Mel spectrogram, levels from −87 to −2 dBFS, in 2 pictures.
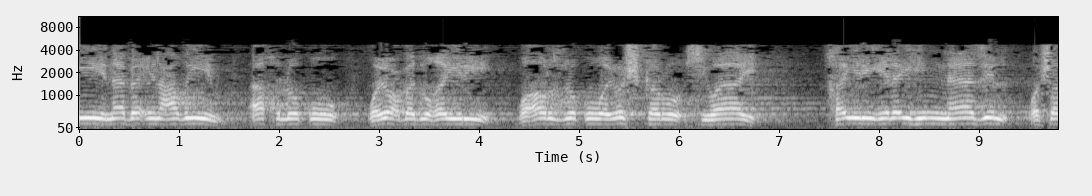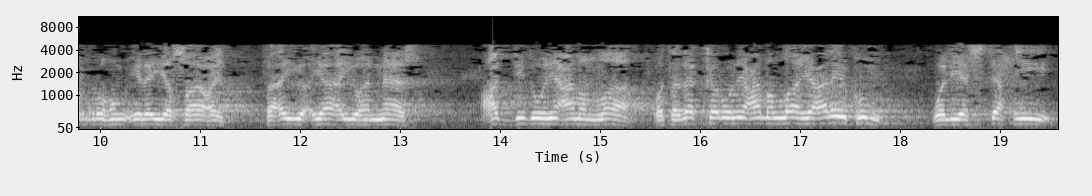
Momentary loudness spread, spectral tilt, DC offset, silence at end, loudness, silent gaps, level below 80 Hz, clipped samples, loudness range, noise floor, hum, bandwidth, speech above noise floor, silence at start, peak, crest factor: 9 LU; -9.5 dB/octave; under 0.1%; 0 s; -12 LUFS; none; -50 dBFS; under 0.1%; 2 LU; -34 dBFS; none; 4.9 kHz; 23 dB; 0 s; 0 dBFS; 12 dB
